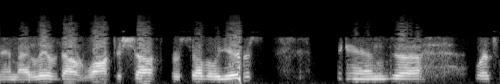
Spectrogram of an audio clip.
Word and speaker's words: Waukesha: Now, you are from, let's see if I say this correctly, Waukesha, Wisconsin? – Yes, Waukesha, Wisconsin. – Waukesha.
